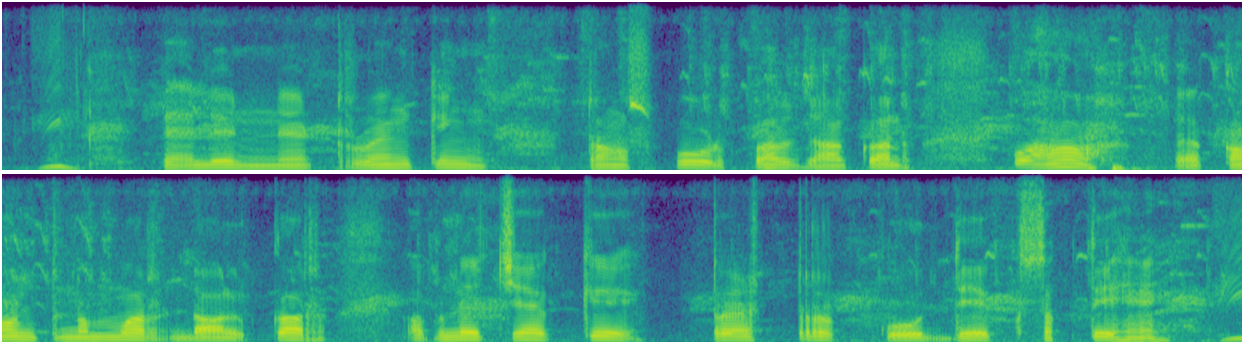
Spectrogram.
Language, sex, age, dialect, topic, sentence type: Hindi, male, 18-24, Kanauji Braj Bhasha, banking, statement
